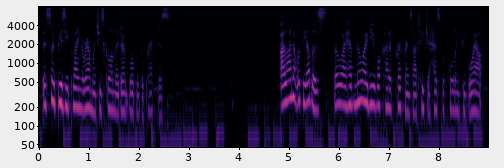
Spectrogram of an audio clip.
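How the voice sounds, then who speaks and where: A woman streamer reading a visual novel aloud in an expressive storytelling manner. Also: mid-range voice, quick pace. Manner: expressive storytelling with character voices. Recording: music behind the voice. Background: music.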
